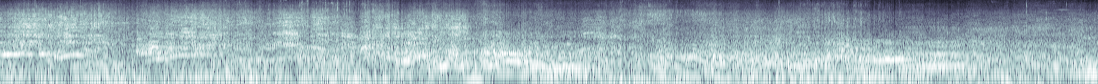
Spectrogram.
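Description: Loud car engines running and revving, several pitches overlapping over a deep rumble.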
